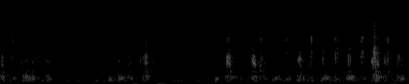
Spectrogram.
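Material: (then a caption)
Coated paper. A wooden stylus scratches away the black coating of a black-coated scratch-art paper page. Short, bright, papery rasping strokes repeat at about four per second, with a softer, steadier rub through the middle. Crisper, louder scratches follow in the last two seconds.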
